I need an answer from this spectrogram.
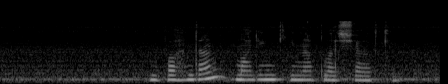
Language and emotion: Russian, neutral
